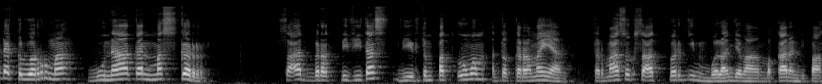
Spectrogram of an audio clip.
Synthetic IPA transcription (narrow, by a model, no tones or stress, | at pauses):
adakəluarumahɡunakanmaskər | saʔat̪̚bəɾak̚t̪ifit̪asdit̪əmpat̪umʊmat̪awkəɾamajan | t̪ərmasʊk̚saat̪̚pərɡiməmbolaaɲd͡ʒamaabakaɾandipa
